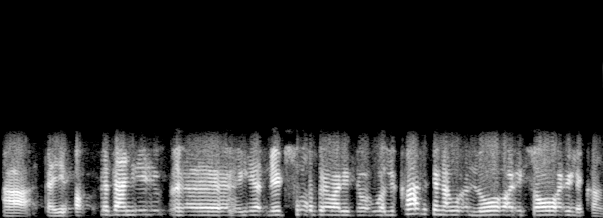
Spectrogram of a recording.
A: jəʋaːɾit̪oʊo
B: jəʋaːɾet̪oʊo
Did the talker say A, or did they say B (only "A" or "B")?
A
